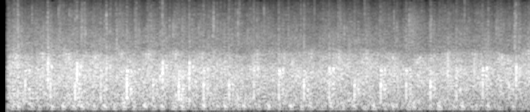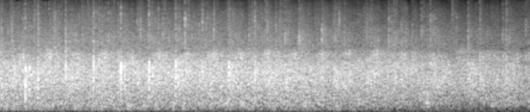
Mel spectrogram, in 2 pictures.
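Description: An audience applauds loudly in a large hall, then the applause slowly fades.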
